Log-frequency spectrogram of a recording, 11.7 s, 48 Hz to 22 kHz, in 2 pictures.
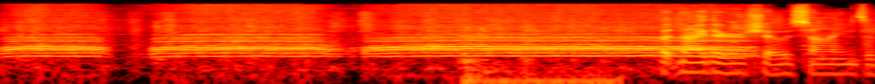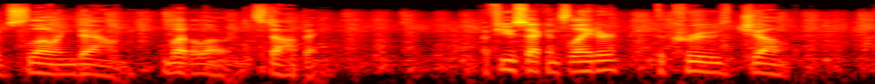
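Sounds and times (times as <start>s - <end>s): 
steam locomotive whistles blowing: 0.0s - 5.1s
heavy rumble of a train roaring: 0.0s - 11.6s
speech: 4.4s - 8.3s, 9.1s - 11.6s.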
